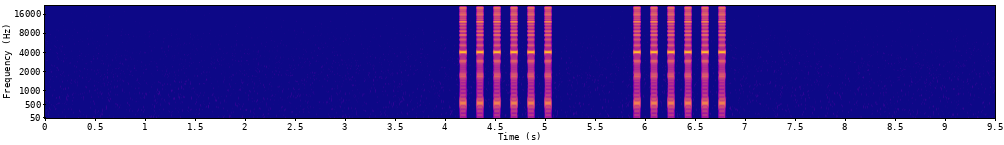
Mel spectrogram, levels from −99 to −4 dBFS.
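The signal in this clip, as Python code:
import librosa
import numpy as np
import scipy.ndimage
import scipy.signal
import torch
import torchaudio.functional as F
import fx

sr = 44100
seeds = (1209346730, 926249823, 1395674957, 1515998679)

y = fx.beep_pattern(sr, wave='square', hz=4060.0, on_s=0.06, off_s=0.11, beeps=6, pause_s=0.83, groups=2, level_db=-14.0)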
